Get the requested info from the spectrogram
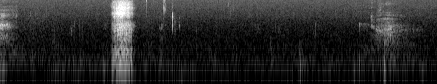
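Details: Powerful uncovered sneezes from a female: one sharp, explosive burst of air, with a softer second burst near the end, in a quiet room.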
